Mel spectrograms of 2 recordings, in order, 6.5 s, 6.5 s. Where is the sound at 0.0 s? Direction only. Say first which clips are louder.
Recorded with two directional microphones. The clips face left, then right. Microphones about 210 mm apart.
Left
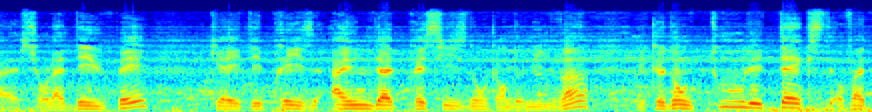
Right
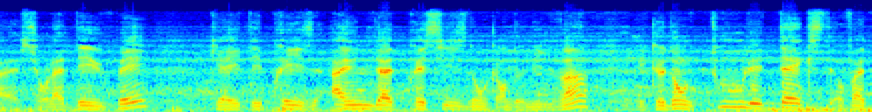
Left 6 dB; 25° left (ahead or behind).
